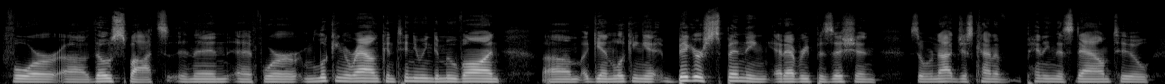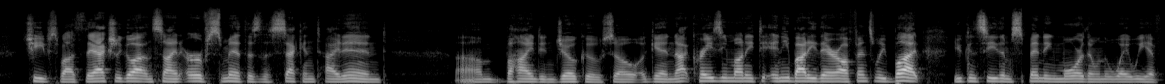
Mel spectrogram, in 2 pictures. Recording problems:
none

